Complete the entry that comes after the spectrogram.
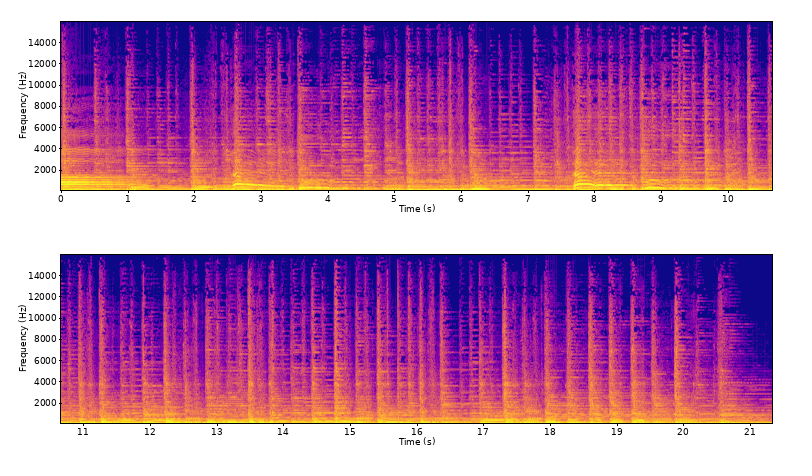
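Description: A full band song plays steadily with a sung vocal melody gliding over bright, rhythmic guitars and drums, loud and close throughout with no talking.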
